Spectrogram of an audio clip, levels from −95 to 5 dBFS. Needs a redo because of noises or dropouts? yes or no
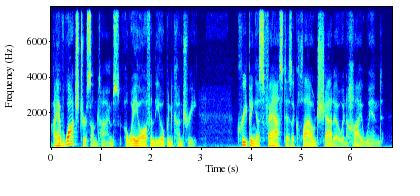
no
